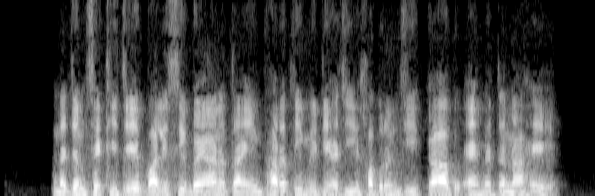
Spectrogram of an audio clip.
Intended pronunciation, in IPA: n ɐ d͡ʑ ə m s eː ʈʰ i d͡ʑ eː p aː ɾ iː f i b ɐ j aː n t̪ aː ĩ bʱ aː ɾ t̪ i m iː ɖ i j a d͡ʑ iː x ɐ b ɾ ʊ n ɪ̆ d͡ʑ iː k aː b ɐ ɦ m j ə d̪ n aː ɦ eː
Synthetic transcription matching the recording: n ɐ d͡ʑ ə m s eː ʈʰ i d͡ʑ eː p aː l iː s i b ɐ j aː n t̪ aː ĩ bʱ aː ɾ t̪ i m iː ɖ i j a d͡ʑ iː x ɐ b ɾ ʊ n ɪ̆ d͡ʑ iː k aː b ɐ ɦ m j ə t̪ n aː ɦ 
